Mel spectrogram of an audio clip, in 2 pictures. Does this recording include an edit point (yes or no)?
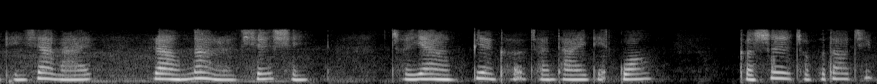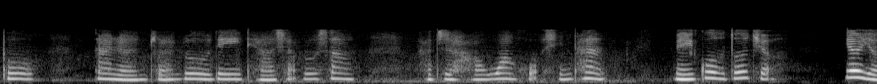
no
